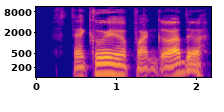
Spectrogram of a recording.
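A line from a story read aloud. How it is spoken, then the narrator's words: Gloomy. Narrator (Russian): мрачно ответил Блор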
